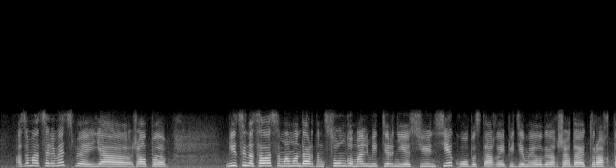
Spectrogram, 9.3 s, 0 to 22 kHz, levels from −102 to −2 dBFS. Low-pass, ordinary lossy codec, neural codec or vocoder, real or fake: 7.2 kHz; Opus, 32 kbps; none; real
